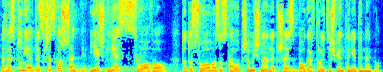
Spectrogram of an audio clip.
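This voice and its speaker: A man's voice: medium pitch, expressive, moderate pace, a bit bright, a little hiss or hum. A man, a priest, giving a humorous sermon to students, telling anecdotes and acting out the people in them. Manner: storytelling, acts out quoted voices. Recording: echoey hall with long reverb.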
